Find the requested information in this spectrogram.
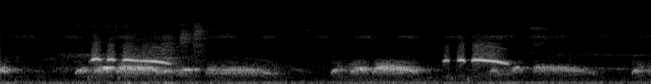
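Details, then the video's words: Spotted dove with a newly warm voice, 16 February 2020, cooing in low, mellow bursts about every two seconds, overlaid by a clear, sliding whistle from a second bird. "Cu gáy mới nổi giọng ẤM"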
